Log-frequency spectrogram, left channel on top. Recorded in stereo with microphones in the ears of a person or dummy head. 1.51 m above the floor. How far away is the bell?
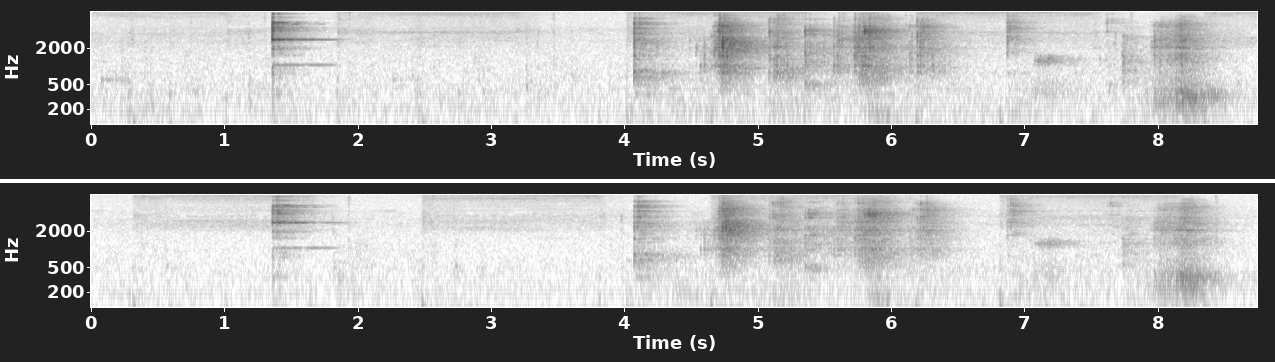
About 0.9 m.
